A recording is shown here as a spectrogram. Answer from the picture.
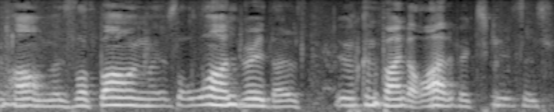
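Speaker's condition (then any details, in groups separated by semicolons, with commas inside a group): Cerebral palsy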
